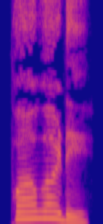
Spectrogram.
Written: ಪಾವಾಡೆ

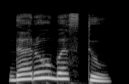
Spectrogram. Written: ದರೋಬಸ್ತು

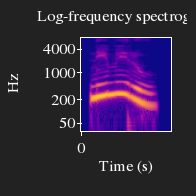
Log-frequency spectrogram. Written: ನಮ್ರ

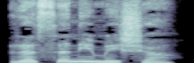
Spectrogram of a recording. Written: ರಸನಿಮಿಷ

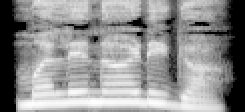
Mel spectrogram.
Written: ಮಲೆನಾಡುಗ

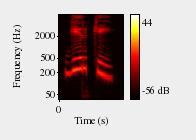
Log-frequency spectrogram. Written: ಗಿರಕಿ

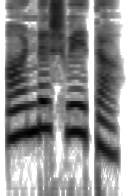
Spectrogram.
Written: ಅಂಡಶ್ವೇತ

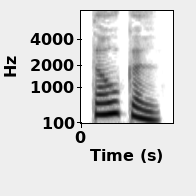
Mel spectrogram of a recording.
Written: ತೌಕಲ್

